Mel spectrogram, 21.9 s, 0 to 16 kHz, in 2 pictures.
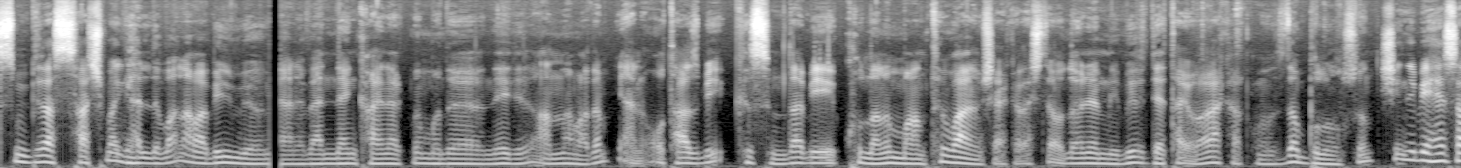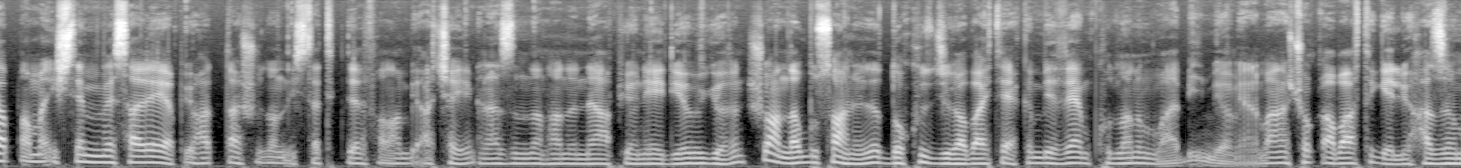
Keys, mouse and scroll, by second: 12.2-13.1 right drag, 13.6-14.4 right drag, 14.8-15.8 right drag.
